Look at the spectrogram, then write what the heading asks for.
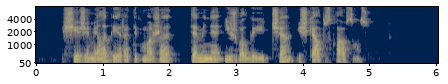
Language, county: Lithuanian, Klaipėda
